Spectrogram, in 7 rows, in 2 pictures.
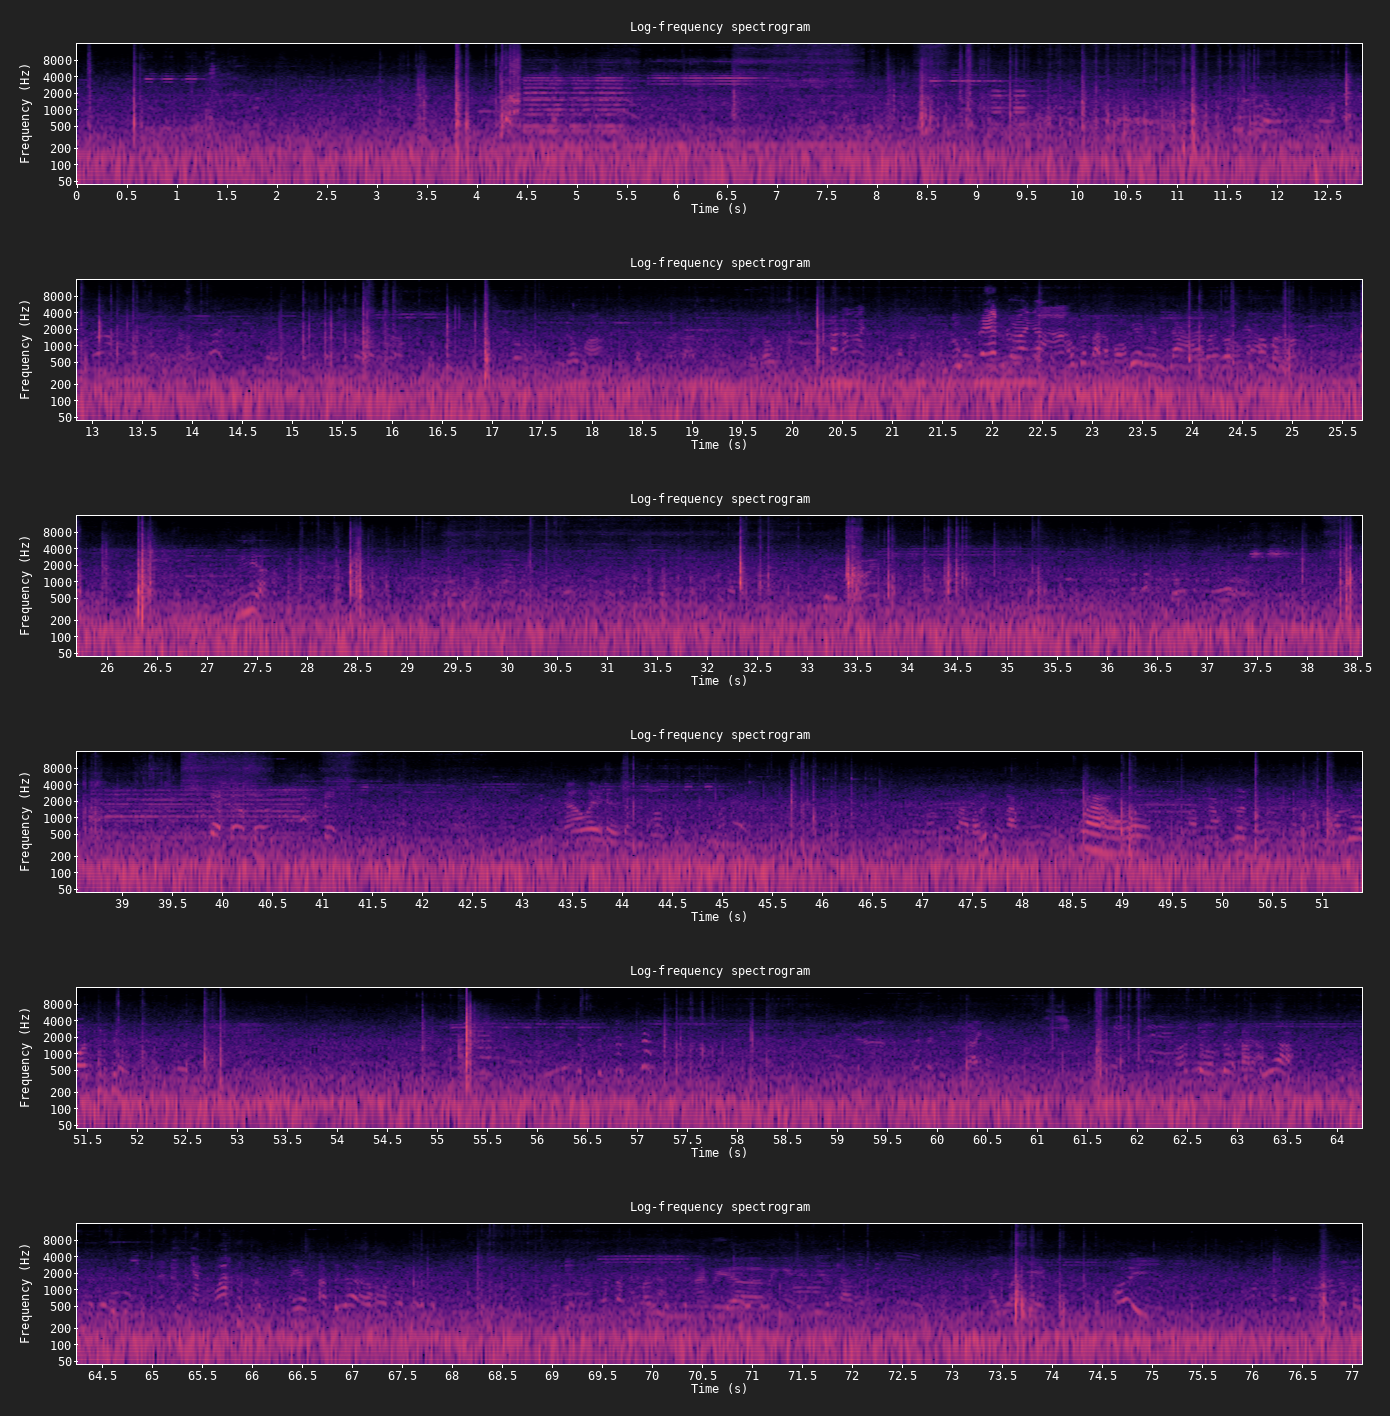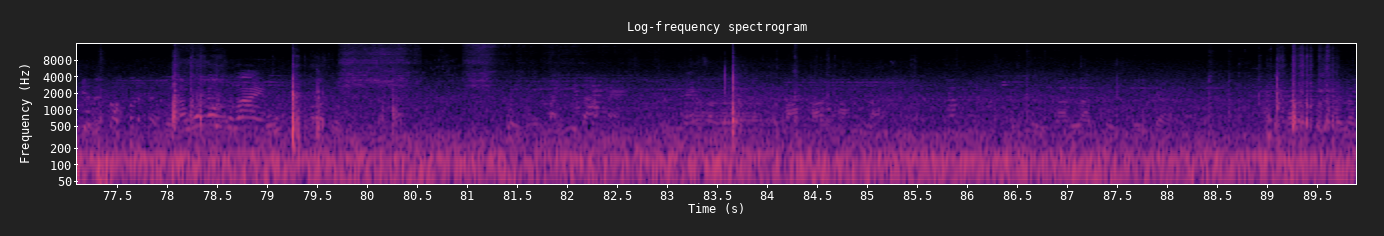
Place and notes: SKATER IN VIETNAM, RECORDING WITH ZOOM H624
Auvergne-Rhône-Alpes, France métropolitaine, France, 19 October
